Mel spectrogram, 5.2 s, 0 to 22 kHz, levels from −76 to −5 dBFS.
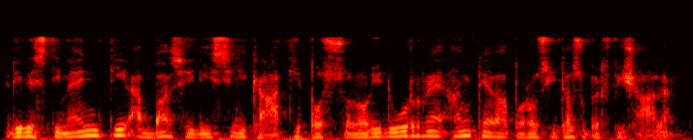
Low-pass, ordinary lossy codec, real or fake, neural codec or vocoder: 7.2 kHz; Opus, 64 kbps; fake; codec, 16 kHz, 4 kbps, FunCodec, trained on LibriTTS, 50 frames a second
